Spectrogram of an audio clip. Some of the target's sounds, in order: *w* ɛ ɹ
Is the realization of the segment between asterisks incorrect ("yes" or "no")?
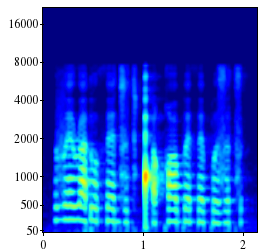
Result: yes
